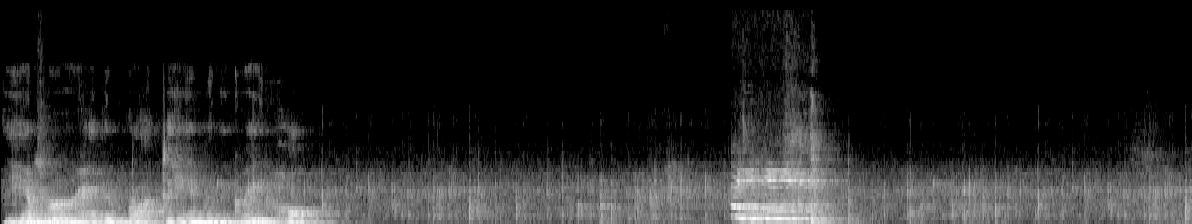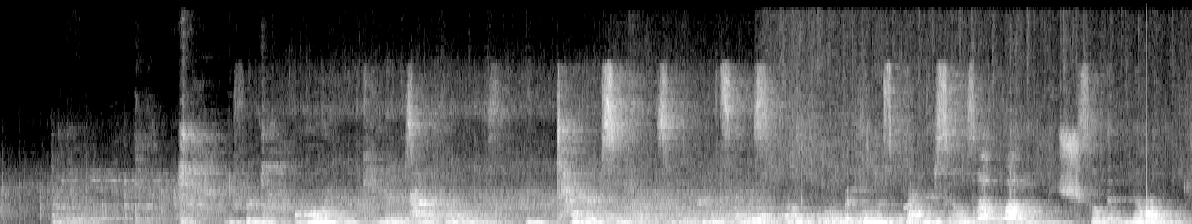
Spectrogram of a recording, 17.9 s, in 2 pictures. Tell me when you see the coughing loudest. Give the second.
6 s.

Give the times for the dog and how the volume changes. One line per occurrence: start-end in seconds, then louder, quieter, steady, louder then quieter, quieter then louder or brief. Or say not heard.
11.8-17.7 louder.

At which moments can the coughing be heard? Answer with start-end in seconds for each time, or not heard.
5.5-6.2, 9.3-11.2.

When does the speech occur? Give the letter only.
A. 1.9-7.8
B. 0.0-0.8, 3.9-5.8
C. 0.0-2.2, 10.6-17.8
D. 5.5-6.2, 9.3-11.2
C.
